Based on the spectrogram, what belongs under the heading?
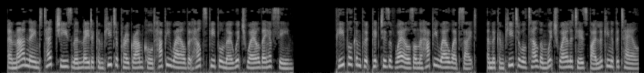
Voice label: English Lower Intermediate FAST Reading; English Newsroom; Computer Helpers Identifying Whales Birds and More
